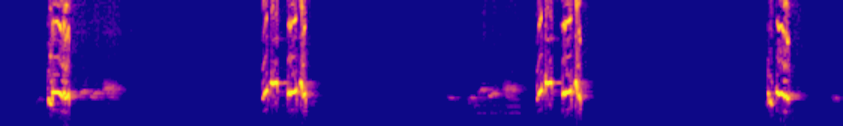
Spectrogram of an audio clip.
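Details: Sharp, loud sooty-headed bulbul lure call: four bright chirped bursts spaced about two to three seconds apart, some doubled, with faint softer whistled notes in one gap.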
